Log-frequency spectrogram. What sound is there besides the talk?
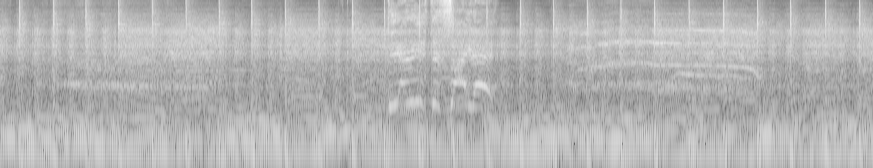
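concert crowd screaming loudly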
